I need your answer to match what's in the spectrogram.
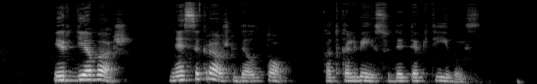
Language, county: Lithuanian, Kaunas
